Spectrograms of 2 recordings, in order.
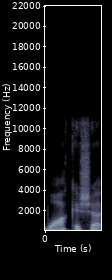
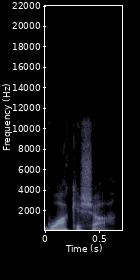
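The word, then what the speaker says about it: Waukesha: Also, a very vocal committee from Wisconsin would like to inform you that Wauasha is pronounced Guauasha, and they're suggesting you watch some Charlie Baron's videos for homework.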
